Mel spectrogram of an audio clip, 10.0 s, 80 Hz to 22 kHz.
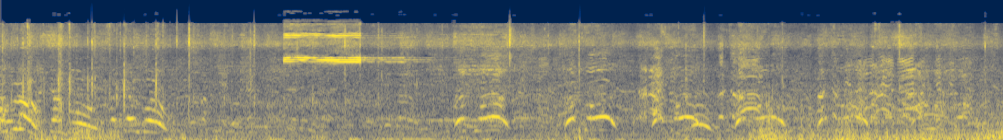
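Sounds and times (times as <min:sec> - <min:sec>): referee's whistle: 0:02.8 - 0:04.4
players and spectators shouting: 0:02.9 - 0:09.7.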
